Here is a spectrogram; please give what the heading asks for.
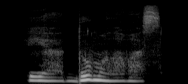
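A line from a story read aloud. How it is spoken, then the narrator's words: Quiet. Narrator (Russian): он тихо сказал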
